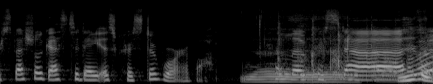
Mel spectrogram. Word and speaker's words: Rohrabaugh: Wilson and our special guest today is Christa roora ball hello Christa you even said it right like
